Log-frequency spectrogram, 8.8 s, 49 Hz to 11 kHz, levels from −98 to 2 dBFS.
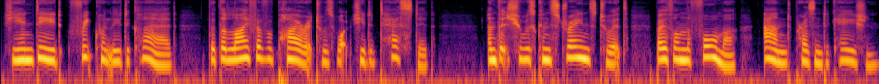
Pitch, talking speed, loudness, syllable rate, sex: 220 Hz, 190 wpm, -17 LUFS, 5.9 syllables/s, female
